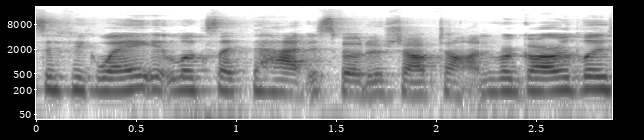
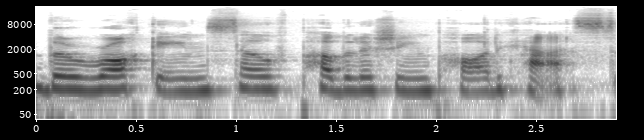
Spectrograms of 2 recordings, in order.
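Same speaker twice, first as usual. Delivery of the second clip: fake, accented put-on English voice. A podcaster recommends self-publishing podcasts and names one in a put-on English accent. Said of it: "That's my English accent".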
